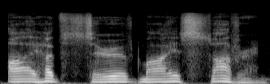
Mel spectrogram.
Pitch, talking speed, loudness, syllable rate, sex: 115 Hz, 110 wpm, -16 LUFS, 3.1 syllables/s, male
